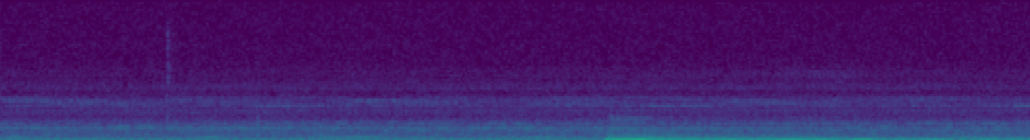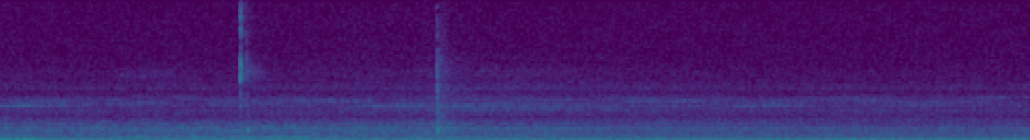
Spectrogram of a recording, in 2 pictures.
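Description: Quiet steady low electrical hum of a home recording setup. About three seconds in, a low held tone runs for roughly two seconds, and two faint clicks come a second apart a little later.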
